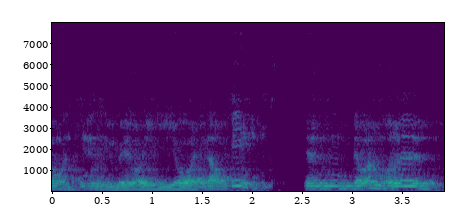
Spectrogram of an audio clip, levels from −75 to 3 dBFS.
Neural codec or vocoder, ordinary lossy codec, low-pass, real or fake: codec, 16 kHz, 4.8 kbps, FACodec; none; none; fake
